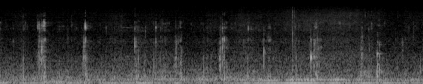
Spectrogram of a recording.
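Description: Close-miked chewing of sliced salami: soft, wet mouth clicks and smacks at irregular intervals.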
